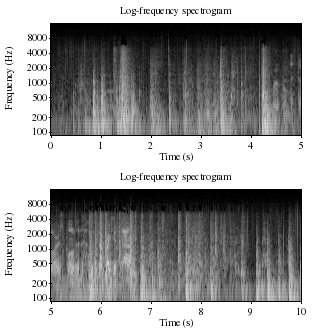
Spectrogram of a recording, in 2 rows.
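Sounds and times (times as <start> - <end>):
thuds and knocks on wooden door: 0.8 - 4.6, 5.7 - 10.0.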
